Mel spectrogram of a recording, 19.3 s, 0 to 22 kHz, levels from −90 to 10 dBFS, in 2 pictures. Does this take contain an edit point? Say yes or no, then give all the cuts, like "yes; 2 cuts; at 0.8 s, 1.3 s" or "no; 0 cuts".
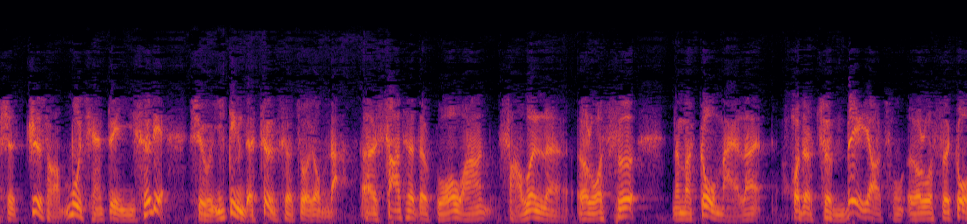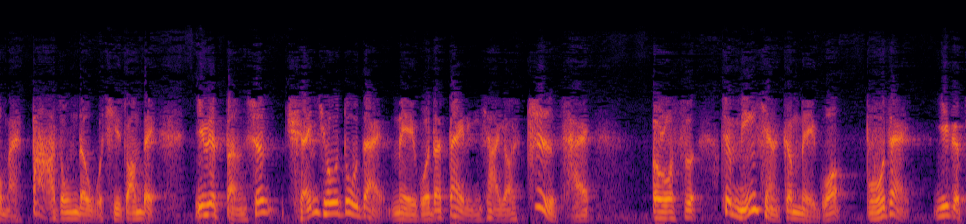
yes; 3 cuts; at 3.6 s, 11.6 s, 16.9 s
